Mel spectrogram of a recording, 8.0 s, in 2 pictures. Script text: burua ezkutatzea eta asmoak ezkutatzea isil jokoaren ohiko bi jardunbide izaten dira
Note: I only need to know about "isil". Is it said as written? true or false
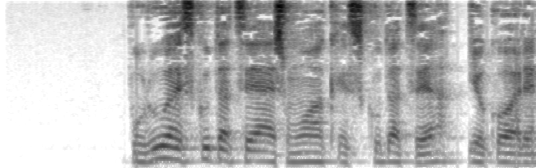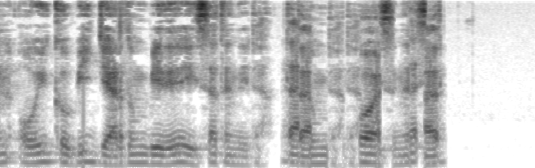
false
